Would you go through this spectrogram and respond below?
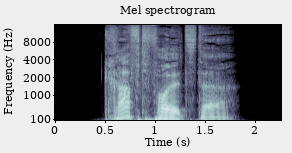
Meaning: inflection of kraftvoll: 1. strong/mixed nominative masculine singular superlative degree 2. strong genitive/dative feminine singular superlative degree 3. strong genitive plural superlative degree
- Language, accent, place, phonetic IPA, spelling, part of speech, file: German, Germany, Berlin, [ˈkʁaftˌfɔlstɐ], kraftvollster, adjective, De-kraftvollster.ogg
